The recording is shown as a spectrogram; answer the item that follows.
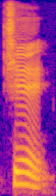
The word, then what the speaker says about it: च: यहाँ कई लोगों का उच्चारण आता है चे, चे नहीं च, ऐसा।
